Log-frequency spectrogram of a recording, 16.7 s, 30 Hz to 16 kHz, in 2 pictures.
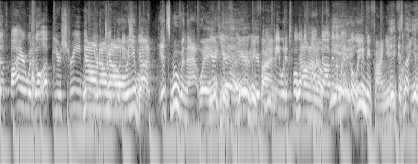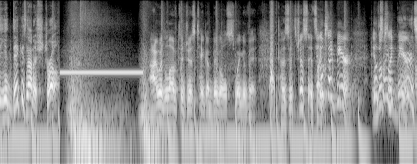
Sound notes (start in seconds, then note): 9.5 screen beeping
